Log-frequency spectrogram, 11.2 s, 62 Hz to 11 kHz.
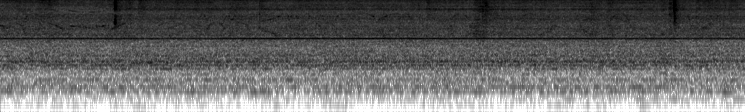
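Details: Laser cutter high-pitched whistle while cutting, cause unconfirmed: a thin steady whistle over fan and exhaust noise. It appeared after about six months of use, from the beam at the nozzle exit, not compressor air. Current rose 12→13 mA, with no uncut spots.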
